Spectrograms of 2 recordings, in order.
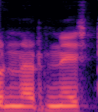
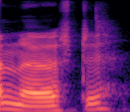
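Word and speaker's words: Nernst: तो ऐसे ही कोई इसको नस्ट इक्वेशन बोलते हैं, कोई इसको नर्नेस्ट इक्वेशन बोलता है। शॉर्ट फॉर्म में लिखो भाई, ठीक है। नर्नेस्ट इक्वेशन या नस्ट इक्वेशन।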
